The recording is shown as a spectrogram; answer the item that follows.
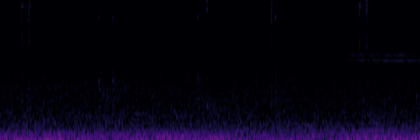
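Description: Faint computer mouse clicks, a handful spread over a few seconds, over near-silent room hum.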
